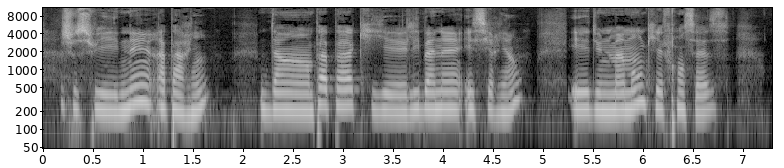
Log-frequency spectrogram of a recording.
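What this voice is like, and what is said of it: Slight foreign accent in French. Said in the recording (French): “ce petit accent”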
